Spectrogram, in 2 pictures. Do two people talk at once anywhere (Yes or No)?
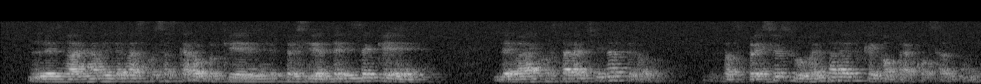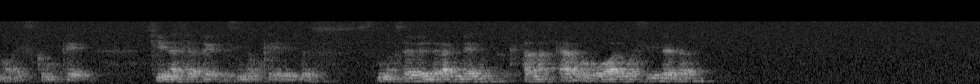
No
